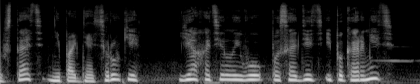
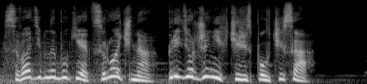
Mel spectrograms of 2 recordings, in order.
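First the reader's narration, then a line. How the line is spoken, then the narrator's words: Near-hysterical shout. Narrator (Russian): С порога почти в истерике крикнула хозяйка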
